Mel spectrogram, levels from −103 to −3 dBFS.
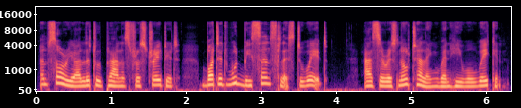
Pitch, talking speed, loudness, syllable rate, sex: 195 Hz, 225 wpm, -20 LUFS, 6.0 syllables/s, female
